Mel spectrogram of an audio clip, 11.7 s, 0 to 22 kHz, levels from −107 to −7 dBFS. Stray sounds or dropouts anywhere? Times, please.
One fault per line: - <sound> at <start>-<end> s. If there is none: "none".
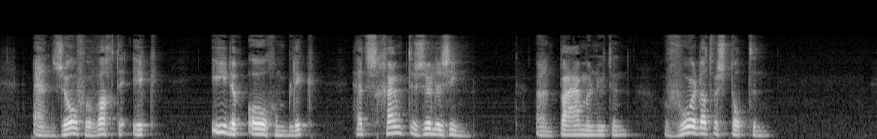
none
